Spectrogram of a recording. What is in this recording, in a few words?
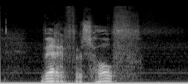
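"Wervershoof", Dutch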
